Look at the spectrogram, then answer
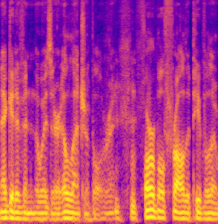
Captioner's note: laughs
